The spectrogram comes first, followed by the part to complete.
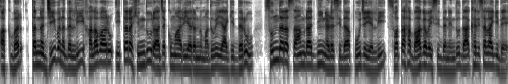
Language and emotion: Kannada, neutral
